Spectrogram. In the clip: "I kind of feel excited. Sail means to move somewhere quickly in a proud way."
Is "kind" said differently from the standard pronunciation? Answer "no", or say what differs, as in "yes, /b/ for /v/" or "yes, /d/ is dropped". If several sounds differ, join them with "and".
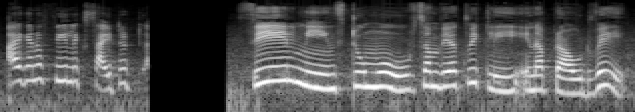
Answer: yes, /d/ is dropped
